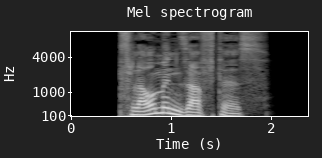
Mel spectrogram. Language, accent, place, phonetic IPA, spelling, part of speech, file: German, Germany, Berlin, [ˈp͡flaʊ̯mənˌzaftəs], Pflaumensaftes, noun, De-Pflaumensaftes.ogg
- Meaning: genitive of Pflaumensaft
